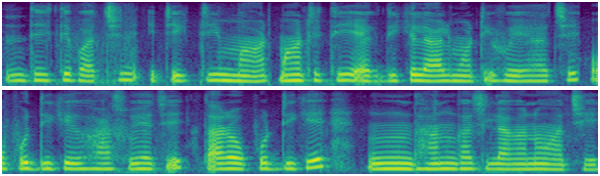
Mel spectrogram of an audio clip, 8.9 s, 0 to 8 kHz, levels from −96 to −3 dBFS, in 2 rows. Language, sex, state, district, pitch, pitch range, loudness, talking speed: Bengali, female, West Bengal, North 24 Parganas, 195 Hz, 190-205 Hz, -18 LUFS, 160 wpm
